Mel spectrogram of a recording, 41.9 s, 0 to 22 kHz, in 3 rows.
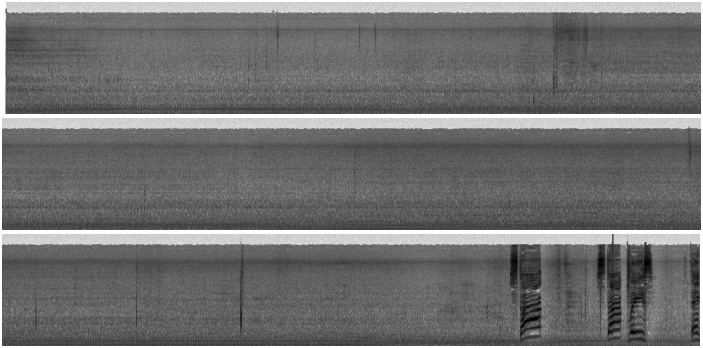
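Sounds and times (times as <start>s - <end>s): car engine hum: 0.0s - 41.9s
road noise: 0.0s - 41.9s.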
